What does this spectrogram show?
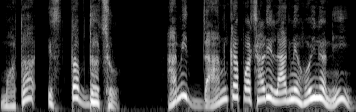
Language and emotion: Nepali, disgusted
